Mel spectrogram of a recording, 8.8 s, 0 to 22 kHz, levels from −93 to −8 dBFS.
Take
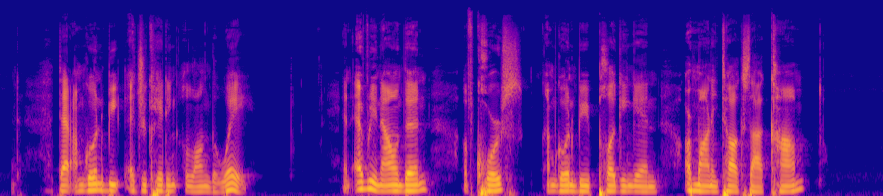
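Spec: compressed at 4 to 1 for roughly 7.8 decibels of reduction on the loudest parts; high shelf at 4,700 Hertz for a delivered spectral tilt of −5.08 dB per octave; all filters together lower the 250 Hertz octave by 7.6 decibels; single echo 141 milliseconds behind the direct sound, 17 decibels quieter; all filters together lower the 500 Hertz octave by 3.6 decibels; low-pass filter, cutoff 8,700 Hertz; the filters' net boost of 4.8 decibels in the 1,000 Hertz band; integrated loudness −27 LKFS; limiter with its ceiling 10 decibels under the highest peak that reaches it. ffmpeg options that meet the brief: ffmpeg -i in.wav -af "lowpass=8700,equalizer=frequency=250:width_type=o:gain=-9,equalizer=frequency=500:width_type=o:gain=-4,equalizer=frequency=1000:width_type=o:gain=7,highshelf=frequency=4700:gain=6.5,acompressor=threshold=-26dB:ratio=4,alimiter=limit=-20dB:level=0:latency=1,aecho=1:1:141:0.141,volume=7dB" out.wav

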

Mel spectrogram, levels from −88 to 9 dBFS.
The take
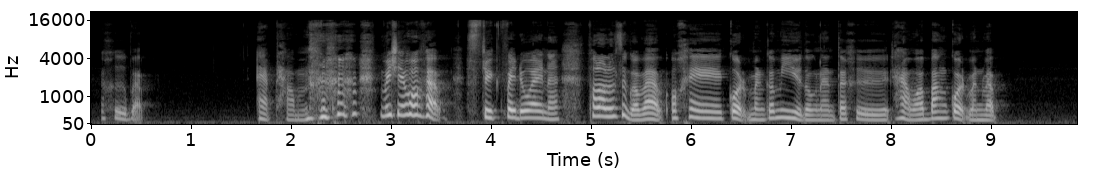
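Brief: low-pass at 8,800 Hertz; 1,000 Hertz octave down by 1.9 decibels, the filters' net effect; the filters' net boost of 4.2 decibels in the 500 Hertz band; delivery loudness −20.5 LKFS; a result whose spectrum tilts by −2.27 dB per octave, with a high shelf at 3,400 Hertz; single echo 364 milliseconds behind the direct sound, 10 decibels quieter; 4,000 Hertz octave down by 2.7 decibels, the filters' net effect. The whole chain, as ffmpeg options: ffmpeg -i in.wav -af "lowpass=8800,equalizer=frequency=500:width_type=o:gain=6.5,equalizer=frequency=1000:width_type=o:gain=-6,highshelf=frequency=3400:gain=3.5,equalizer=frequency=4000:width_type=o:gain=-5.5,aecho=1:1:364:0.316,volume=0.5dB" out.wav

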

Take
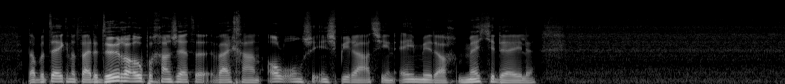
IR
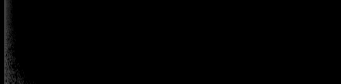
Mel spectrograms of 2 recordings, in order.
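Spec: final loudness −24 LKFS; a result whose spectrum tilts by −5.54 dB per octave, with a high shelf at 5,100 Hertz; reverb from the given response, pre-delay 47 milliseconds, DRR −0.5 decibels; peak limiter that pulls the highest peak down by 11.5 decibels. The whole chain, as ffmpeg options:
-filter_complex "[0:a]highshelf=frequency=5100:gain=4,alimiter=limit=-19.5dB:level=0:latency=1,asplit=2[link_01][link_02];[1:a]atrim=start_sample=2205,adelay=47[link_03];[link_02][link_03]afir=irnorm=-1:irlink=0,volume=2.5dB[link_04];[link_01][link_04]amix=inputs=2:normalize=0,volume=3.5dB"

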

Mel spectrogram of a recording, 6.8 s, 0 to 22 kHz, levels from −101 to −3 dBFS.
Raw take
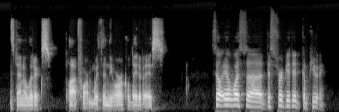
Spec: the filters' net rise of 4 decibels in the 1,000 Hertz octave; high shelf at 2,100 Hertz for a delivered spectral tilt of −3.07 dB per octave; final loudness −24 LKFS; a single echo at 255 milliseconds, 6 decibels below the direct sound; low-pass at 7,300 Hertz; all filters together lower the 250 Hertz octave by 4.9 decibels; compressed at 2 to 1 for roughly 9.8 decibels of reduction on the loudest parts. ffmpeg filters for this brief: ffmpeg -i in.wav -af "lowpass=7300,equalizer=frequency=250:width_type=o:gain=-8.5,equalizer=frequency=1000:width_type=o:gain=5,highshelf=frequency=2100:gain=4.5,acompressor=threshold=-29dB:ratio=2,aecho=1:1:255:0.501,volume=4.5dB" out.wav

